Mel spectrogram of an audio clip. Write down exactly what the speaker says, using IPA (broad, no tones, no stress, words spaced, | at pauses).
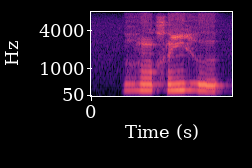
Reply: ɦõχĩɦʊ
